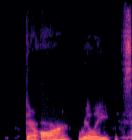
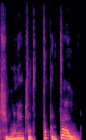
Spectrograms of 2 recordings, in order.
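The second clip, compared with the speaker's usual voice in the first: higher and louder, frantic; panicked outburst; 7 semitones higher, 5 dB louder than usual. Real, not acted. Grandmother telling her viewers her daughter won't answer, frantic. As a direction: blurt it out in a panic. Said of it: "I start freaking panicking".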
